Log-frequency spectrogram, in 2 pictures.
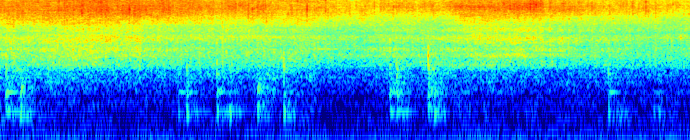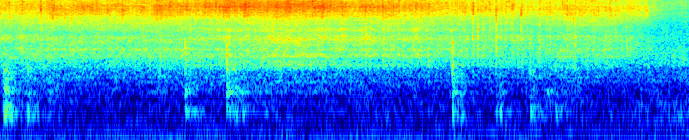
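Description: Tomatoes frying and cooking down in a pan for salami pasta, giving a steady, close sizzle with occasional stirring scrapes and taps throughout.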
